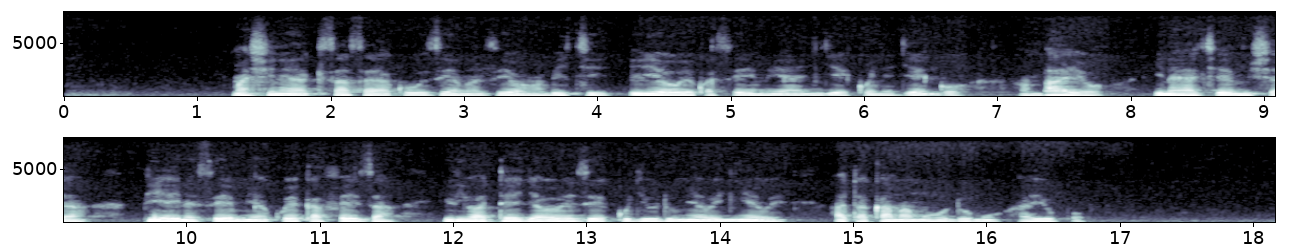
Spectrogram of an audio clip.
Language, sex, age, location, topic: Swahili, male, 36-49, Dar es Salaam, finance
